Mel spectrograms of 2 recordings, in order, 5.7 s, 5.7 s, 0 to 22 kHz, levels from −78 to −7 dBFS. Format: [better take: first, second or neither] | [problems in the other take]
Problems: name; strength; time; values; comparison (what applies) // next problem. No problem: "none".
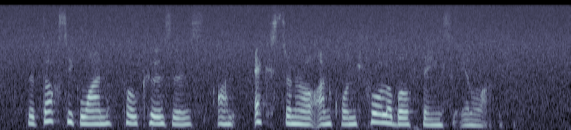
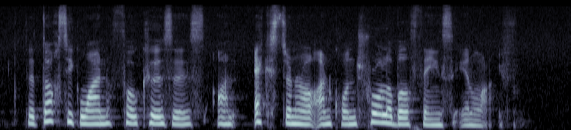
second | hiss; loud; throughout; 4 dB below the speech; faint in the second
